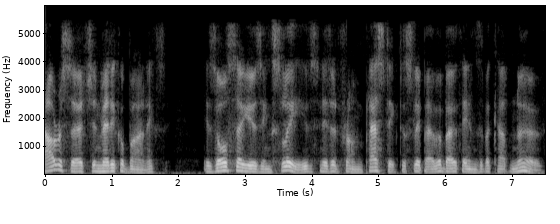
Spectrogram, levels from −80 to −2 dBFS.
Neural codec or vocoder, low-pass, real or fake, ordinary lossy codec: none; 5.4 kHz; real; AAC, 24 kbps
